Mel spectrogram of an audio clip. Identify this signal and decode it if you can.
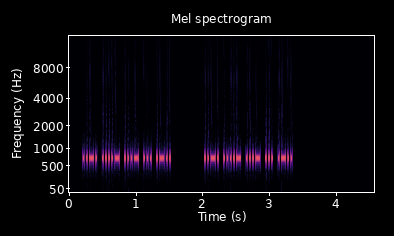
Morse code, heard as a keyed tone, about 52 wpm, 700 Hz. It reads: F4VSL F4VSL
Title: DXCC-100 Call Signs - 5 Characters - Repeated 2x - 50wpm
